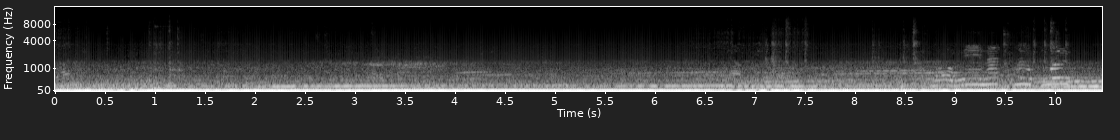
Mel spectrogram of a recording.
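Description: A car engine running steadily, its pitch shifting slightly, with muffled voices near the end.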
